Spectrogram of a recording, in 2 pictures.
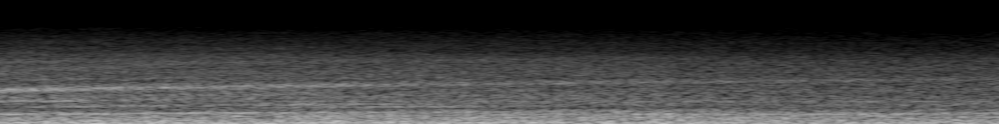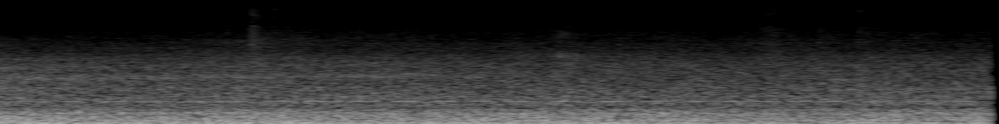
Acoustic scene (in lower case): subway station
